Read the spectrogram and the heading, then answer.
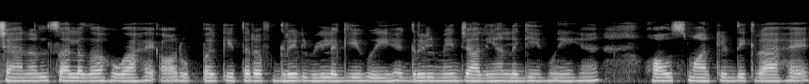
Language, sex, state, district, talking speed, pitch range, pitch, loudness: Hindi, female, Uttarakhand, Tehri Garhwal, 185 wpm, 160-165 Hz, 165 Hz, -16 LUFS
